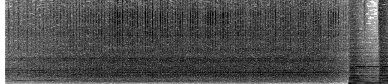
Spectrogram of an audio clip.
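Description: Film projector sound effect: a steady mechanical whirr with a fast, fine clatter. It cuts off near the end, when music on double bass starts abruptly.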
